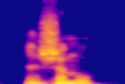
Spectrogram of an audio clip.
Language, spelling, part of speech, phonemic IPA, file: French, chameau, noun, /ʃa.mo/, Fr-chameau.ogg
- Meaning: camel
